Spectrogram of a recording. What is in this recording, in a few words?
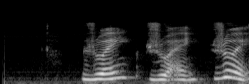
"Rui", Chinese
